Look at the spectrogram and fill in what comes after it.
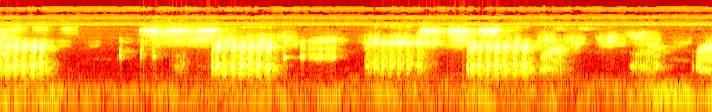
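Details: Frogs chorusing in the jungle of Bali: loud pulsed, rattling croaks in bursts about half a second to a second long, with several overlapping callers, and a steady high insect hum behind them.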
